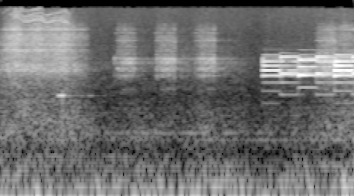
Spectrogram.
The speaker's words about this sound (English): And then we have a ringtone.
